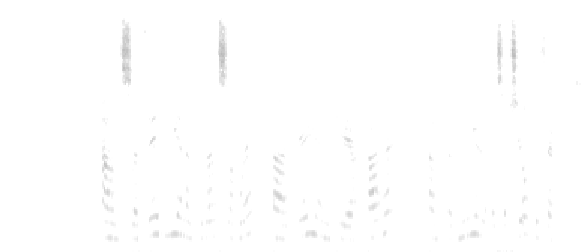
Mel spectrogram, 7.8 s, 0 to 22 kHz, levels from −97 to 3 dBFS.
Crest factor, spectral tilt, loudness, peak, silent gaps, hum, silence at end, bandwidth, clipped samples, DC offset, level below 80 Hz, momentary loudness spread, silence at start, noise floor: 26 dB; 1 dB/octave; -65 LUFS; -50 dBFS; 2.55-2.67 s, 3.39-3.63 s, 3.85-3.93 s, 4.41-4.48 s, 4.78-4.85 s, 5.26-5.72 s, 5.89-5.94 s, 7.40-7.66 s; none; 0 s; 16 kHz; under 0.1%; under 0.1%; under -90 dBFS; 3 LU; 1.35 s; under -90 dBFS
